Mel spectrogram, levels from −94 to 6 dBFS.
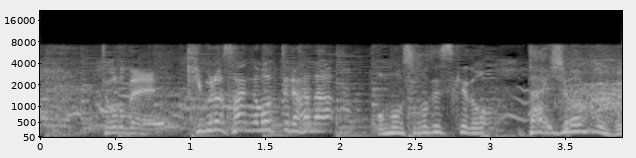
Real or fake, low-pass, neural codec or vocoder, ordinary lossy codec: real; 7.2 kHz; none; none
